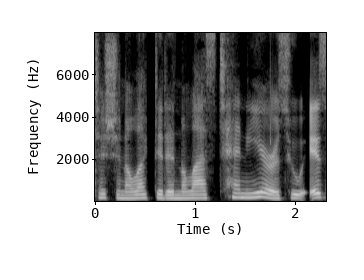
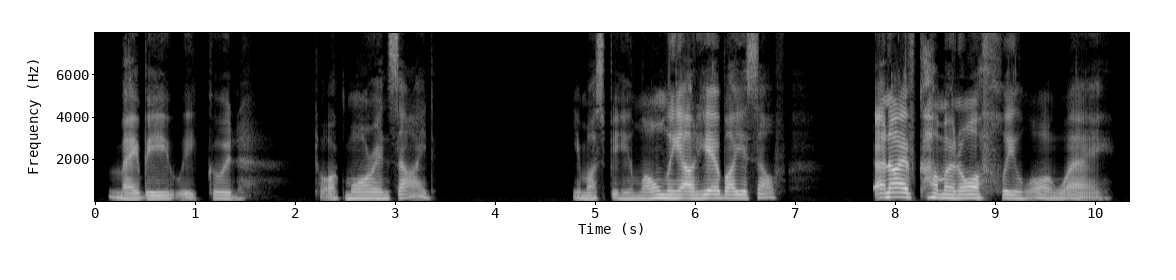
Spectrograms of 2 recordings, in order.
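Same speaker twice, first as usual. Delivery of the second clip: charming, smooth-talking seductive voice. Reading a story where a character leans on a doorframe: seductive voice. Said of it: "in his most seductive voice he says".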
